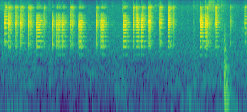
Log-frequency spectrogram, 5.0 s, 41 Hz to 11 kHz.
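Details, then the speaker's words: Nokta Anfibio Multi metal detector, 7-inch concentric coil, odd-shaped gold ring reading 23 with tone break at 19: choppy stuttering tones flipping between pitches, also overloading; broken tone at tone break. "So it's on that tone break, and it doesn't know which tone to give you."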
